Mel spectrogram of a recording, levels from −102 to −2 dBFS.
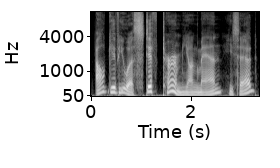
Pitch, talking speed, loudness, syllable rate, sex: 140 Hz, 180 wpm, -22 LUFS, 3.2 syllables/s, male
